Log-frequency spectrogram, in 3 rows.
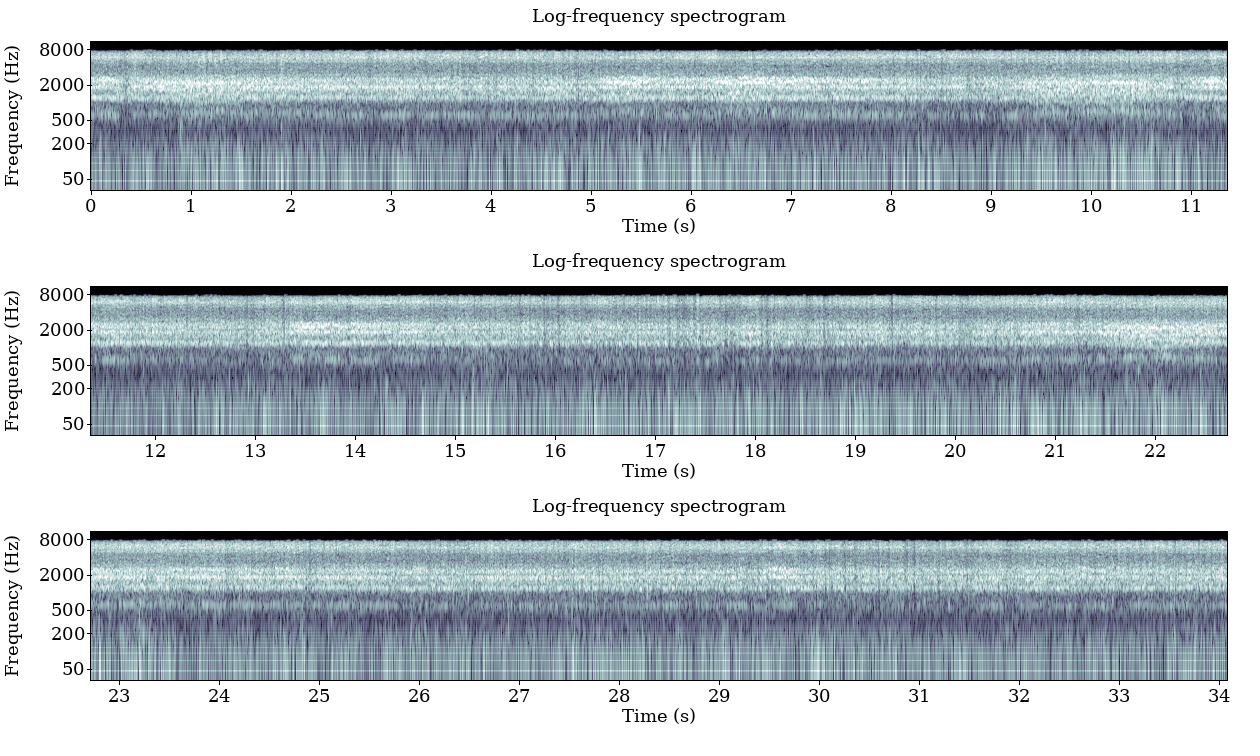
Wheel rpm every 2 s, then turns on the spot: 160, 160, 160, 160, 160, 160, 170, 160, 160, 160, 160, 160, 160, 160, 160, 160, 160.
none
